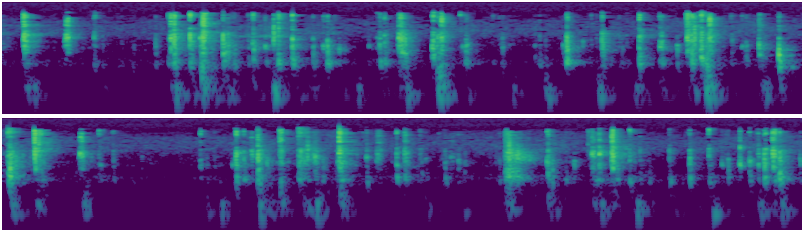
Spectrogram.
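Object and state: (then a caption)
Plastic keyboard, hollow keys. Fingertips with short nails type on a black plastic keyboard with round, retro-style plastic keycaps in cream, pink and red, its hollow keys tapping out quick bursts of sharp, bright clicks. The dry clacks die away almost instantly, with brief pauses near the start and just before the five-second mark.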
